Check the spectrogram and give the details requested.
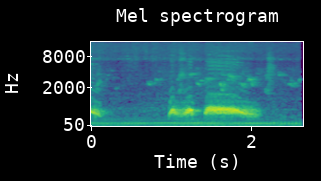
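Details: A spotted dove gives a short double coo, then a long, smooth, gently falling coo, with a continuous low hum in the background.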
